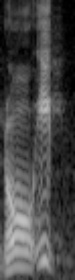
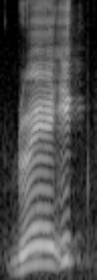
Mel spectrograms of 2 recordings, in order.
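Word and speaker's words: Loïc: 네살 밑에 동생의 명식 로익 로익이 로익이 프랑스는 위에 뭐 알파베트 점이 있어 가지고 발음이 좀 그렇습니다 로익 아니고 로익 뭐 이렇게 발음하는 모양입니다 기해 을해 정사 갑진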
